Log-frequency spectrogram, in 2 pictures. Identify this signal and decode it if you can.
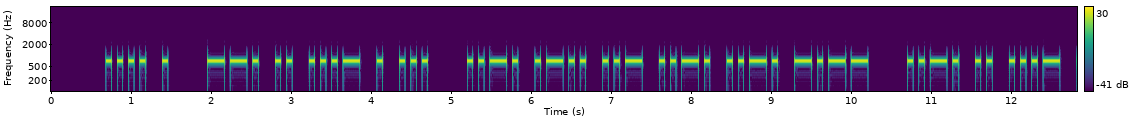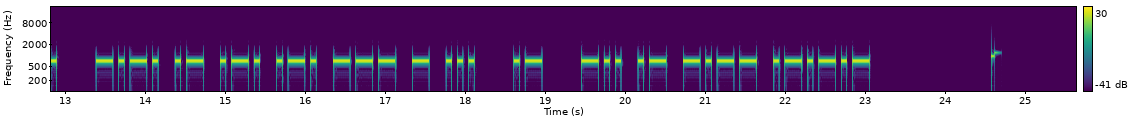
Morse code, heard as a keyed tone, about 17 wpm, 700 Hz. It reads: HE GIVES FLUFFY FIVE CARROTS A DAY.
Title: Easy Phrases 17wpm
